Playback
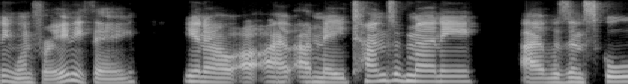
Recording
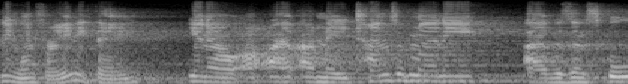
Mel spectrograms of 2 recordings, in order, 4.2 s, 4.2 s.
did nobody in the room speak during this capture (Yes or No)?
Yes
